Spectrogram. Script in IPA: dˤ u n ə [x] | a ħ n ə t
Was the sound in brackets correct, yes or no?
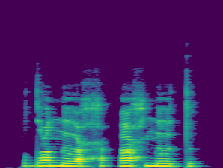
no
